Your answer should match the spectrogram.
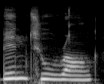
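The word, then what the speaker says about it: binturong: East Asia and Southern and Southeast Asia is pronounced been too wrong the binturang is also known as Barca is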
